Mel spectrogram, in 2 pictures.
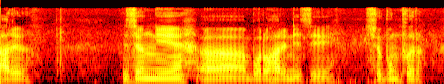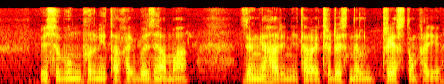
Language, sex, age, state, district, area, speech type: Bodo, male, 18-30, Assam, Baksa, rural, spontaneous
